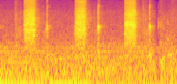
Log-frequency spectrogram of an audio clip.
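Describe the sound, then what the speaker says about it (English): A cucumber setting spray mist is pumped onto a made-up face in three quick, soft hissing bursts, close and fairly quiet, each lasting a fraction of a second with short pauses between. "I'm just going to go in with some Cucumber setting spray."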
